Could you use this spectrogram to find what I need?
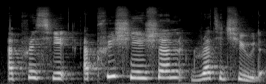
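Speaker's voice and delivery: English words in a French accent; English spoken with a native French accent. Real, not acted. Knitting vlogger reading colour meanings to viewers, French-accented English. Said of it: "apprécier mon accent".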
